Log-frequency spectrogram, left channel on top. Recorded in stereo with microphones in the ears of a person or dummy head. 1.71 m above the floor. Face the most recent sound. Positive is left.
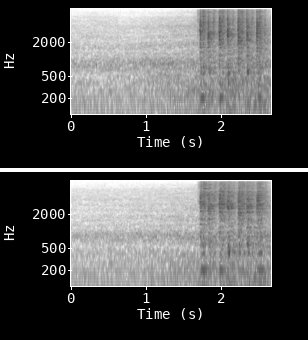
turn(degrees=45)  # may be behind; listen again after turning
